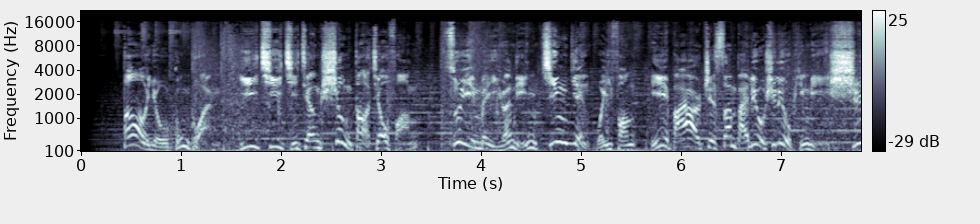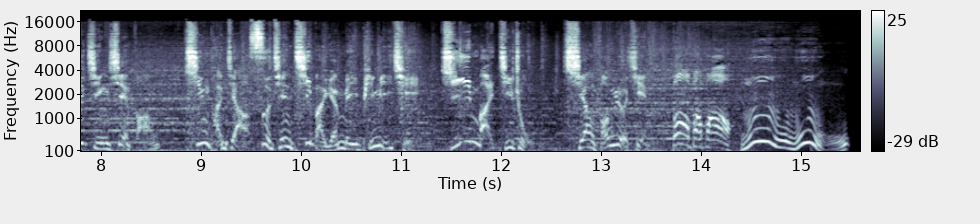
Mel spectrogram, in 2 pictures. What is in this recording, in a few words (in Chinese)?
男 品牌, 国语男声配音; 大有公馆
